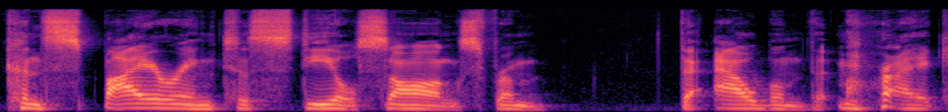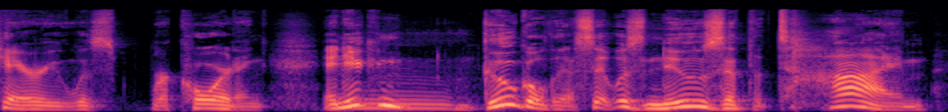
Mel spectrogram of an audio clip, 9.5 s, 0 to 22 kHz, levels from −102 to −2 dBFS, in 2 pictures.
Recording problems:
none

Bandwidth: 15 kHz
